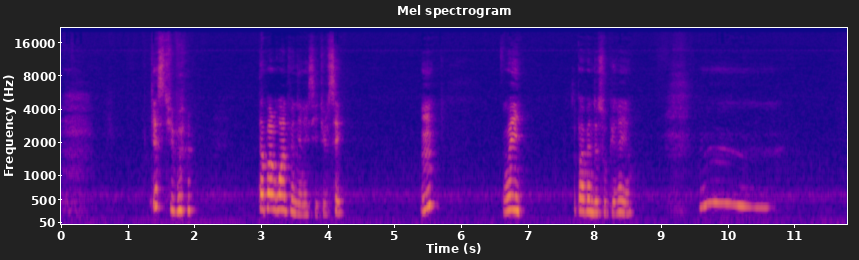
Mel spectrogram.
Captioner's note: speaking in french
